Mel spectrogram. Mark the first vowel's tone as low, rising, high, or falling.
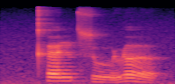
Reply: high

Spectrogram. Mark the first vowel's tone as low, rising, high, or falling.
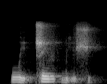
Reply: low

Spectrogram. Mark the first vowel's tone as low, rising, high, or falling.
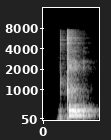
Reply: falling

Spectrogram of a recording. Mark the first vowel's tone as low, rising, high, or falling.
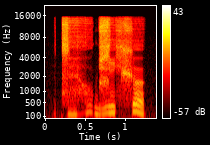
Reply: low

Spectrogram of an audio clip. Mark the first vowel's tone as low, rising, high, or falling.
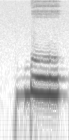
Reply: low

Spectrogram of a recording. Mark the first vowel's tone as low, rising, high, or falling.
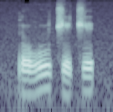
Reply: low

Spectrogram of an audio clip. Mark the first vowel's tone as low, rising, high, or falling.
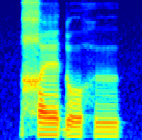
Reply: high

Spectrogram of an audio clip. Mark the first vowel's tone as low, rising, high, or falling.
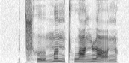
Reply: low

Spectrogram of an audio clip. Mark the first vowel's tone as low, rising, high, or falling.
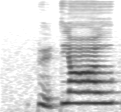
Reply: low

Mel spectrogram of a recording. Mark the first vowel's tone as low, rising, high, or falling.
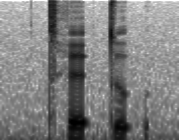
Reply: high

